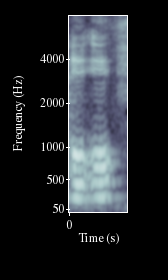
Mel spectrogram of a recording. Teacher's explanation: ओ जब बोलते हैं तो ओ का राउंड शेप हो जाती है होठों की भी। तो कंठ और ओष्ठ दोनों को मिलाकर बोला जाता है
